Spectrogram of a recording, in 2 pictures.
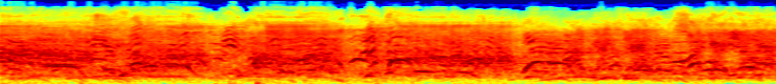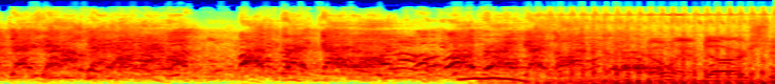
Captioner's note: yelling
